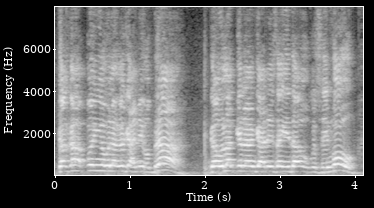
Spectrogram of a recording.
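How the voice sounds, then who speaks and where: A man's voice: very high-pitched, fairly even intonation, fast talker, a bit bright. A man with an Ilonggo accent playing a grumbling, defensive, tight-fisted working husband in a comedy skit, exclaiming and complaining. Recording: distant mic.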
